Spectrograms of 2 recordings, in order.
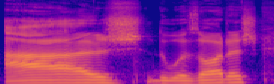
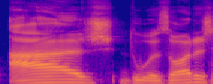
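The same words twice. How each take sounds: First: "às" stretched, very slow and open; open às drawn out. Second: "às" with a slow, open a. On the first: Teacher repeating "às duas horas" for students, even slower. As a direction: draw out the open "às". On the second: Teacher modelling "às duas horas" for students, open vowel. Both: Shown as a demonstration. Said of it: "it's an open sound".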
